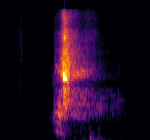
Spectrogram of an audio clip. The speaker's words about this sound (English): Well, I can't stop sneezing.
